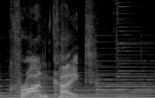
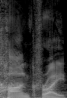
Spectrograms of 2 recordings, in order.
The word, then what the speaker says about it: Cronkite: You're putting the R in the wrong spot. Concrete. You're saying Concrete.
